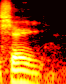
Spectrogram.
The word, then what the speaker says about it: Sheyi: So, Sheyi Babalola, you know, and many people find it difficult to pronounce my name, and just like you said, but I adopted the name Sheyi, as in S-H-A-Y, just to, you know, facilitate a kind of communication, you understand, you know.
